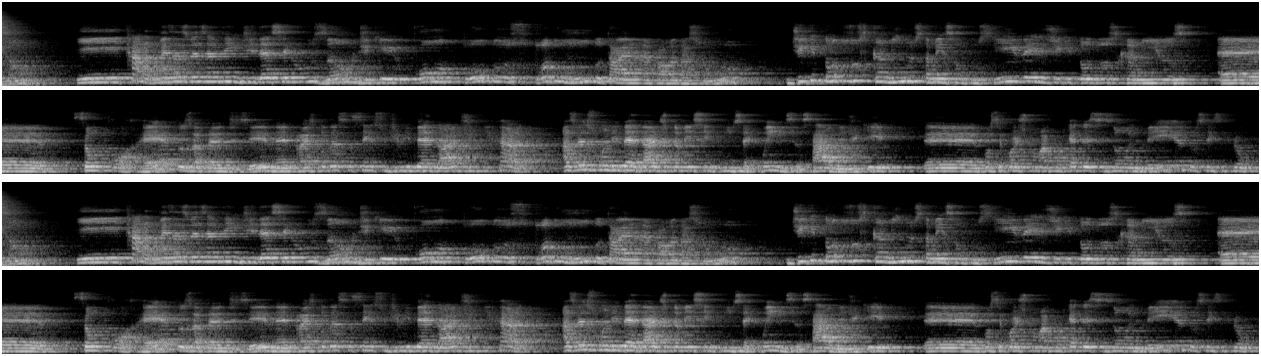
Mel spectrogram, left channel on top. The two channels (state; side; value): identical; both; correlation 1.00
